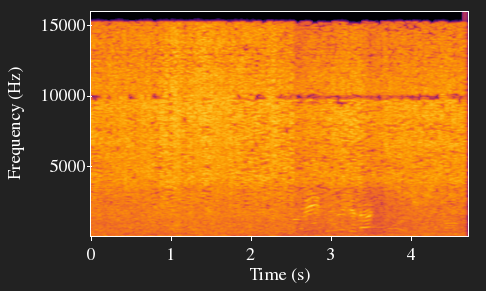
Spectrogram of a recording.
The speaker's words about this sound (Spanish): El sonido que estás escuchando es el de una playa de Hawái que ha sido evacuada tras activarse esas alertas de tsunami.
